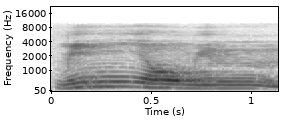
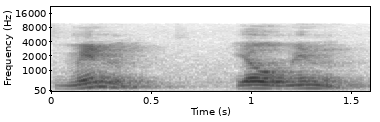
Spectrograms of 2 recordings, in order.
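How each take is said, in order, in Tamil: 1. சொற்கள் இடைவெளி இல்லாமல் சேர்த்து வாசிக்கப்படுகின்றன. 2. சொற்கள் இடைவெளி விட்டு வாசிக்கப்படுகின்றன. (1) "ரெண்டையும் இணைச்சி வாசிக்க" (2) "இடைவெளி விட்டு சேர்க்காம வாசித்தோம் என்று சொன்னால்"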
